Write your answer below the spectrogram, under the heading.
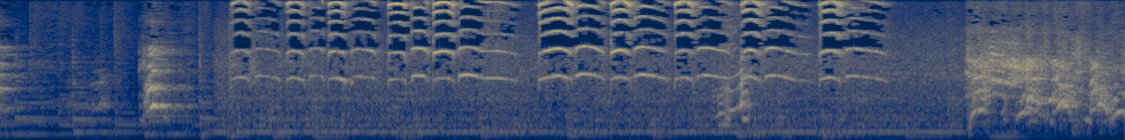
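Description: A dog barks once about a second in. Then a squeaky toy is squeezed over and over, about four squeaks a second for some five seconds, over a low steady hum. Near the end a vacuum cleaner starts running.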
